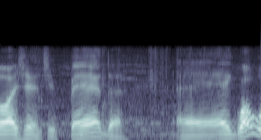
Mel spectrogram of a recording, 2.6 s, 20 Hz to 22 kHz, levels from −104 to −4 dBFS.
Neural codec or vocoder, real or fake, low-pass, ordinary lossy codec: none; real; 5.4 kHz; none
